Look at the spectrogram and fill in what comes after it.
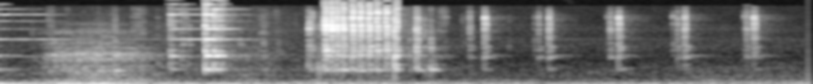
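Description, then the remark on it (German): An egg timer ticks in a quick, steady rhythm, about four sharp clicks per second, with a brief brighter rattling burst near the start and no voices. “Naja, und, ach Moment, die Eieruhr habe ich schon wieder vergessen.”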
